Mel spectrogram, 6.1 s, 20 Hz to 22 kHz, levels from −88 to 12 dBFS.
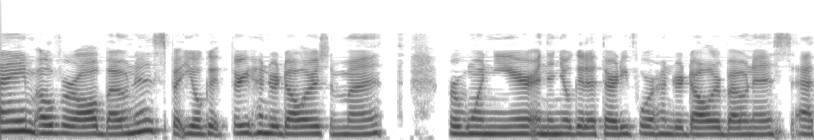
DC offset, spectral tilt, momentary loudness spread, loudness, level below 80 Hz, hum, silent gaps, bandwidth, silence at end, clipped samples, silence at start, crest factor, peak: under 0.1%; -7 dB/octave; 7 LU; -20 LUFS; -66 dBFS; none; none; 8.4 kHz; 0 s; under 0.1%; 0 s; 14 dB; -6 dBFS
